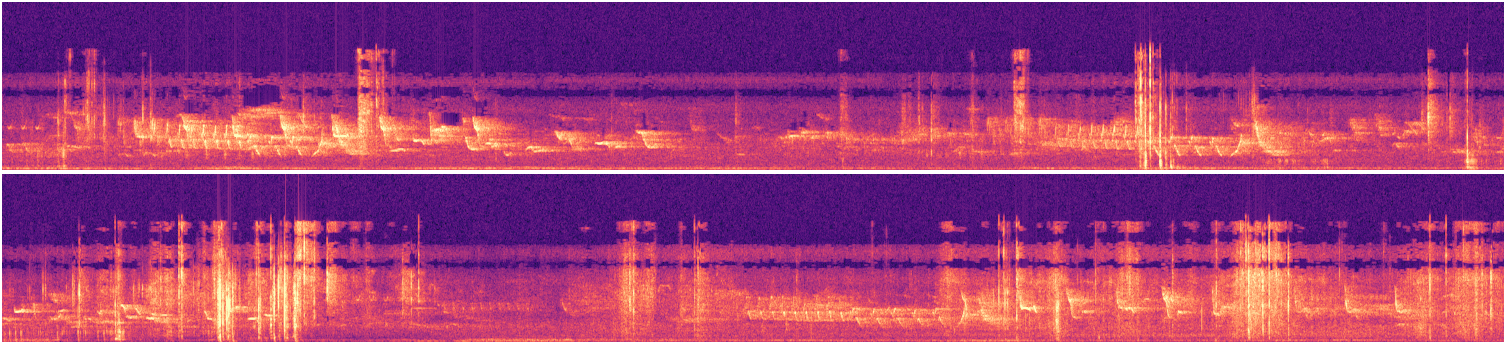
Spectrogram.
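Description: Songbirds singing in woodland, in repeated high chirping phrases, over a low steady hum. A few sharp snaps and clicks stand out, the loudest about a third and halfway through, from the forager moving and handling things in the undergrowth.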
